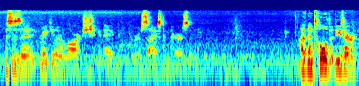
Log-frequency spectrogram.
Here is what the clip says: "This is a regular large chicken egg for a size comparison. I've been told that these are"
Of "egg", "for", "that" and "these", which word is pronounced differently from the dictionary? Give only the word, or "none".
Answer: none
